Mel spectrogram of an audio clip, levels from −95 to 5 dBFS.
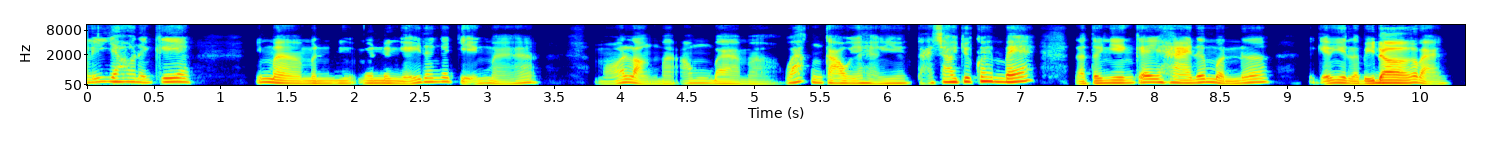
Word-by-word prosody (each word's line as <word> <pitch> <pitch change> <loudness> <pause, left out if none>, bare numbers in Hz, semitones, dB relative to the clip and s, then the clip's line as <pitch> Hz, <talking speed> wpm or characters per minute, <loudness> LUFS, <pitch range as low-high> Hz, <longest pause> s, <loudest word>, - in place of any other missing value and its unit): lý 195 +5 -3
do 210 -1 0
này 170 -2 -4
kia. 200 +1 +2 0.5
Nhưng 185 - 0
mà 135 -6 +2
mình 125 +1 -4 0.2
mình 130 0 -3
mình 130 -1 -1
nghĩ 115 +8 -1
đến 200 +2 -2
cái 215 - -2
chuyện 135 -8 -6
mà 120 - -6
á, 160 +6 -5 0.4
mỗi 110 +10 -5
lần 110 -11 -1
mà 110 - -8
ông 135 +2 -8
bà 115 -2 -4
mà 105 -1 -13
quát 165 +9 -1 0.2
câu 130 -2 +1
chẳng 135 - -2
hạn 115 -3 -5
như: 130 +2 -5
"Tại - - -9
sao 190 +5 +3
chưa 210 +2 +3
có 235 - +3
em 215 -3 +4
bé?", 210 +7 +5 0.3
là 110 - -4
tự 125 +3 +1
nhiên 145 +2 +2
cái 175 +2 +3
hai 160 -4 +3
đứa 170 - +3
mình 130 -10 -1
á, 165 +5 0 0.5
kiểu 120 - +2
như 150 - +3
là 120 -4 -1
bị 120 +2 +3
đơ 145 -1 +8
á 165 - +3
bạn. 115 -3 -2
145 Hz, 275 wpm, -21 LUFS, 125-175 Hz, 0.5 s, đơ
